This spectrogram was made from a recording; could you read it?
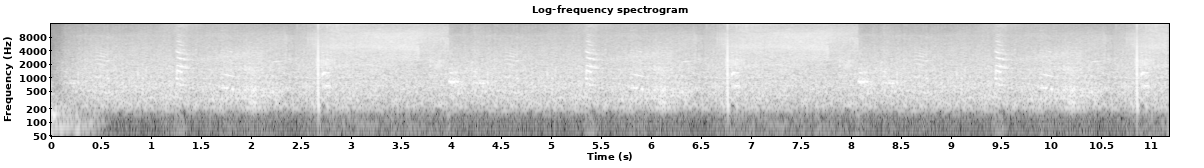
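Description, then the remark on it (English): Dolphin buzzes: rapid, dense click trains that swell into bright, hissing bursts, with scattered sharp clicks and faint high chirps over a steady wash of underwater noise. “You've just heard dolphin buzzes, another way that this species uses vocals to communicate.”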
